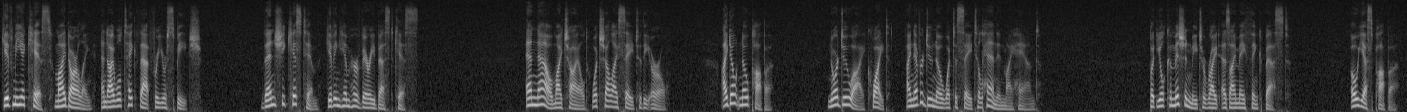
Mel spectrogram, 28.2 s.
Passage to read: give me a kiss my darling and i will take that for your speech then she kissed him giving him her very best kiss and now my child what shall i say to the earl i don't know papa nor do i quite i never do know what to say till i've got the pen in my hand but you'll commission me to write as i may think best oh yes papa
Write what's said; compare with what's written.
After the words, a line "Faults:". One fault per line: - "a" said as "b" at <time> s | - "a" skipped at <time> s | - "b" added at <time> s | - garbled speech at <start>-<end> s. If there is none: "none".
give me a kiss my darling and i will take that for your speech then she kissed him giving him her very best kiss and now my child what shall i say to the earl i don't know papa nor do i quite i never do know what to say till pen in my hand but you'll commission me to write as i may think best oh yes papa
Faults:
- "i've got the" skipped at 19.7 s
